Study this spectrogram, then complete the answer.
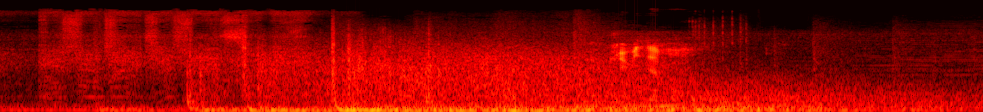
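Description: Heavy ship guns fire with deep, rumbling booms.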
